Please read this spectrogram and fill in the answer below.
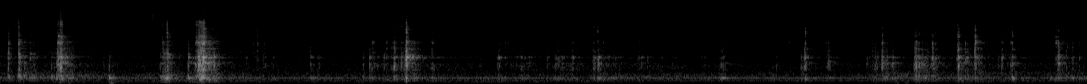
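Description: Plastic puzzle box's turning knob and inner locking mechanism clicking as it is twisted to close the box: light, irregular clicks, coming more thickly near the end.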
